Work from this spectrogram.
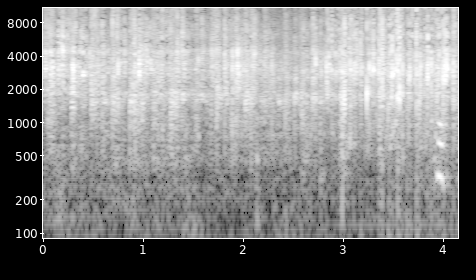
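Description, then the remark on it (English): Ice rattles hard inside a cocktail shaker holding egg white and lemon, shaken to blend and emulsify the drink, in a fast, steady rhythm, a loud, bright clattering that runs continuously for several seconds with no talking over it. “So, what we're really trying to do is I'm shaking like crazy just to get all this to blend together.”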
